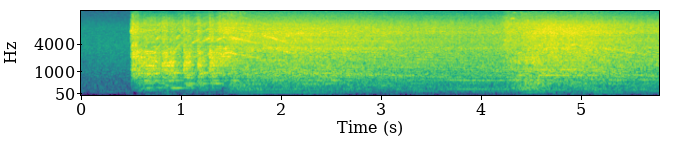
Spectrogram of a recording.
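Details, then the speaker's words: Cold start of a truck after battery revival (cold cranking amps reading rose from under 200 to about 1000): a brief strong crank catches within a second and settles to a steady, even idle. It starts normally. "Well, that's it. It appears to work."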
